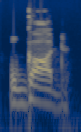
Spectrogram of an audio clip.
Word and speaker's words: God: উ এর short sound হলো অ, সেজন্যই GOD, গড এবং NOT, নট, এরকমভাবে শব্দ দুটি উচ্চারিত হয়েছে।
